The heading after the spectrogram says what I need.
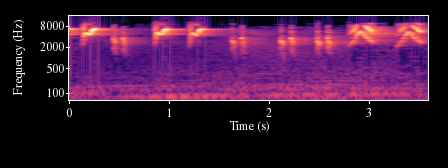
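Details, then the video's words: Short burst of flowerpecker song for training caged birds in morning or afternoon: high sharp whistled notes with downward flicks, a few lower chips, ending in two squeaky rising-falling phrases. "SUARA BURUNG - Masteran Terbaik Tledekan"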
